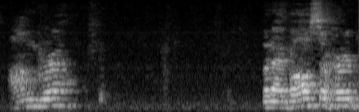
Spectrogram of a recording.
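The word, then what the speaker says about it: Ingres: picture over here okay our next artist is angra it's spelled i n g Rees it's pronounced angra but I've also heard it pronounced Ang or angra so I just call him anger all right he is another Napoleonic artist and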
